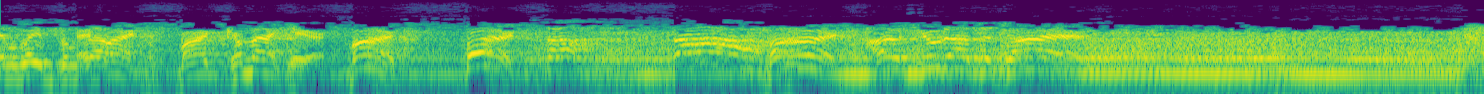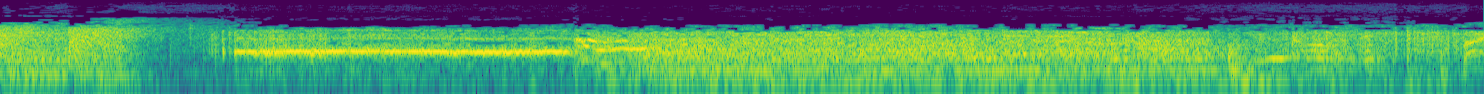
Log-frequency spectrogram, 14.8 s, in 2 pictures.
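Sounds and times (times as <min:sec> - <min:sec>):
speech: 0:00.0 - 0:05.8
speeding car engine roaring: 0:00.0 - 0:14.8
high whining tone: 0:01.0 - 0:14.4
speeding car crashing and overturning: 0:05.4 - 0:13.8.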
